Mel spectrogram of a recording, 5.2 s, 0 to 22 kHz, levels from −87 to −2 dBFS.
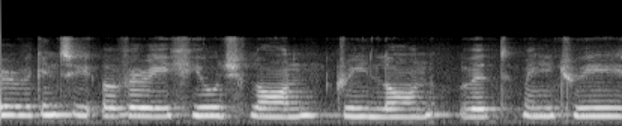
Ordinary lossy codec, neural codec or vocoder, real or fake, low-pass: none; none; real; 7.2 kHz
